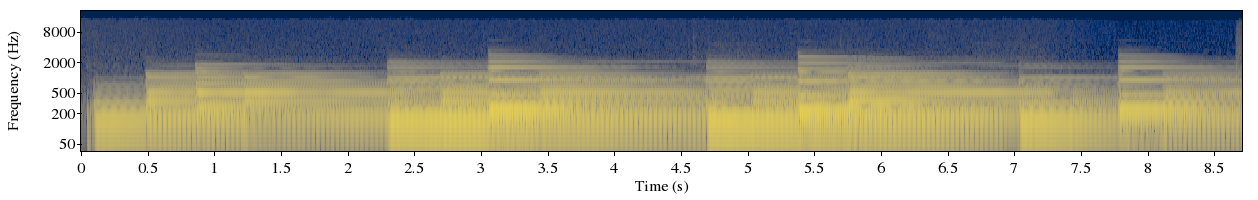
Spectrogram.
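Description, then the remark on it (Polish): Low keyboard notes between C3 and A3 played one after another in a slow, uneven sequence, each struck clearly and left to ring and fade before the next. There is no speech. “Na klawiaturze to by było w tych dźwiękach gdzieś.”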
